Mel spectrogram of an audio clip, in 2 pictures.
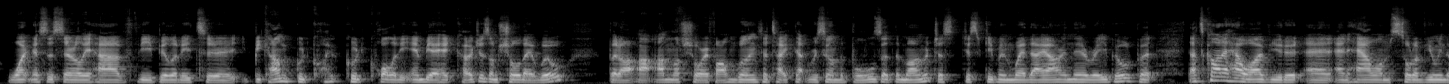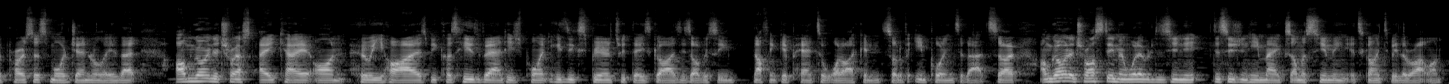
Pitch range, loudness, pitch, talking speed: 100-115 Hz, -24 LUFS, 105 Hz, 240 wpm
